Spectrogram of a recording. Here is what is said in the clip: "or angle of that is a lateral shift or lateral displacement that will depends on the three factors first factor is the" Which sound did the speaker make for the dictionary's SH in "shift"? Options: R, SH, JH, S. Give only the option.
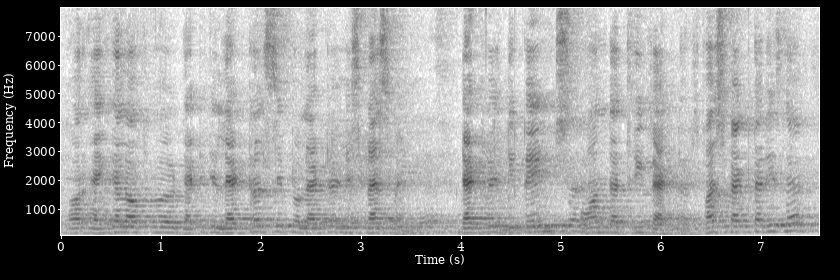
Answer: S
